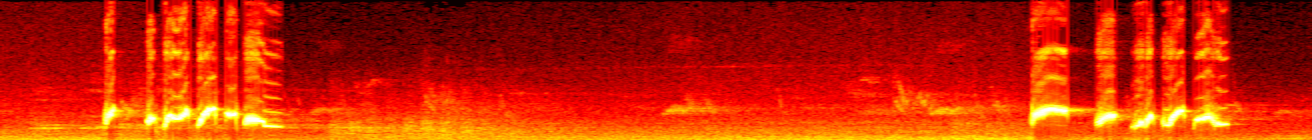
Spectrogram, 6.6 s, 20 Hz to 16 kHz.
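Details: Red-whiskered bulbul training song in the 8-9-10 note wild style for young birds: two phrases of about six fast, warbled whistles, four seconds apart, with quiet hiss between.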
